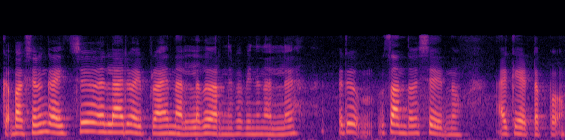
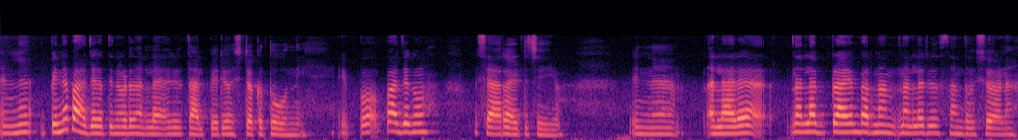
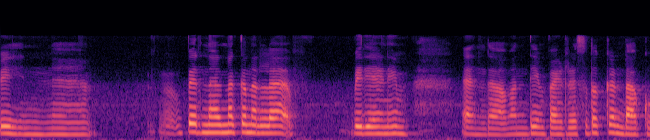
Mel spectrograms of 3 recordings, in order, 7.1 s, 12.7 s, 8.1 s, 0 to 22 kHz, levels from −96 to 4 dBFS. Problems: background sounds at intervals, low volume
